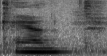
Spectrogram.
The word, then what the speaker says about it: can: an ear for this a note on the pronunciation of the word can you've probably noticed that this word often reduces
